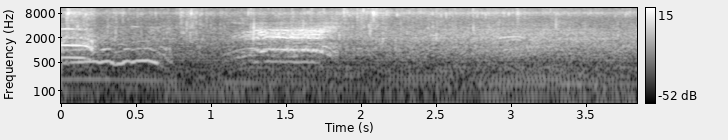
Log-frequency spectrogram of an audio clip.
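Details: Goat being bathed in an Indonesian village lets out one brief, wavering bleat after a moment of human talk, with soft splashing and ambient noise around it.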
